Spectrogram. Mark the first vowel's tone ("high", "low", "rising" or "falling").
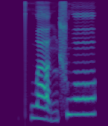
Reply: low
